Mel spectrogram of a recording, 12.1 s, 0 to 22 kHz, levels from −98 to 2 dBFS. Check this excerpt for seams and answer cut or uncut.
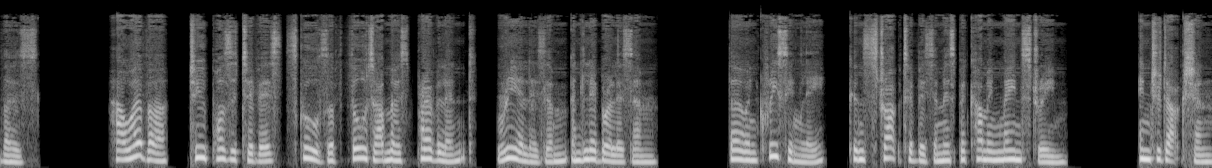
uncut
